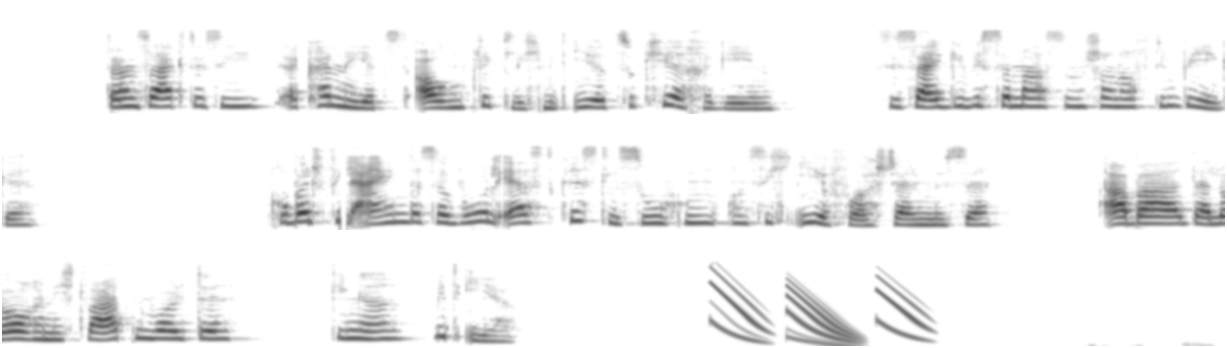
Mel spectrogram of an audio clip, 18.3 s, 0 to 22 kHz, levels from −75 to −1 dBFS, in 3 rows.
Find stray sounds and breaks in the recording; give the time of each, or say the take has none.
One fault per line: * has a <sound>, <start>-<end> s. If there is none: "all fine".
* has a dropout, 7.8-7.8 s
* has a chirp, 15.8-16.9 s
